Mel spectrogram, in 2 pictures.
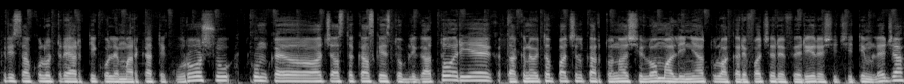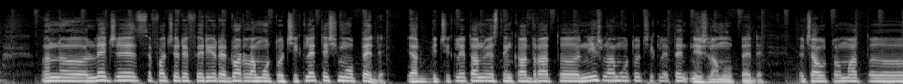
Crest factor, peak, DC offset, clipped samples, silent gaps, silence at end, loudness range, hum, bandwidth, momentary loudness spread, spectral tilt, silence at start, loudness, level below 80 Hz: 12 dB; -6 dBFS; under 0.1%; under 0.1%; none; 0 s; 2 LU; none; 14 kHz; 5 LU; -6 dB/octave; 0.05 s; -18 LUFS; -44 dBFS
